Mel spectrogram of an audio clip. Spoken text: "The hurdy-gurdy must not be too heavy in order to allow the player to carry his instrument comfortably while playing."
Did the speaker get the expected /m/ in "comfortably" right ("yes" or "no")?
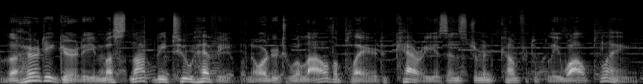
yes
